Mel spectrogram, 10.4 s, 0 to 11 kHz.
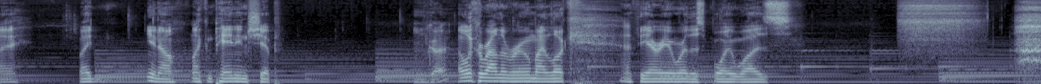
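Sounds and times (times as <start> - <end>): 
speech: 0.0 - 2.9, 3.8 - 8.0
breathy sniffs through the nose: 9.0 - 9.8.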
